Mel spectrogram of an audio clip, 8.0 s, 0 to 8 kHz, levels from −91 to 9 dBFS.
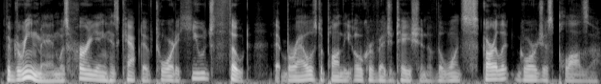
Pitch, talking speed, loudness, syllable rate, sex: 95 Hz, 170 wpm, -20 LUFS, 4.7 syllables/s, male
